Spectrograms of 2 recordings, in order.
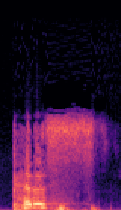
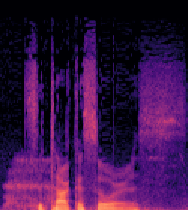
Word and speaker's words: Psittacosaurus: Petasaurus. I think the P is silent. Castosaurus. I think it's Psittacosaurus.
